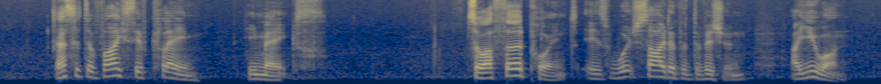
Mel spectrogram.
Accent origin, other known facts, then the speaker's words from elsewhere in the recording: London, United Kingdom; I'm from South London, so I am allowed to poke fun at Croydon, I think.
